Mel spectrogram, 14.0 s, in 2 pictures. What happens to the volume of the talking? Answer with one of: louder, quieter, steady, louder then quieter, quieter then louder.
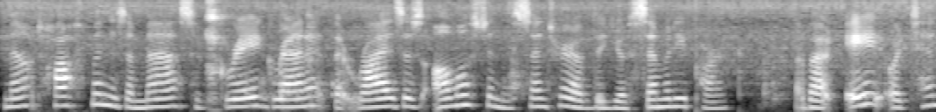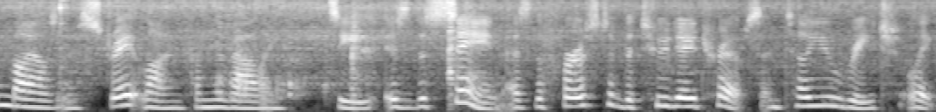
steady.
